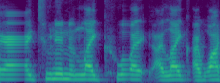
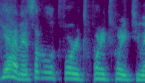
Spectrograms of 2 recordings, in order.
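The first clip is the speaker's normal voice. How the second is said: mock easygoing, always-positive, upbeat cheer; 3 semitones higher than usual. Imitating a cohost's upbeat comment: imitating Anthony being positive. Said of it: "Anthony's like".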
